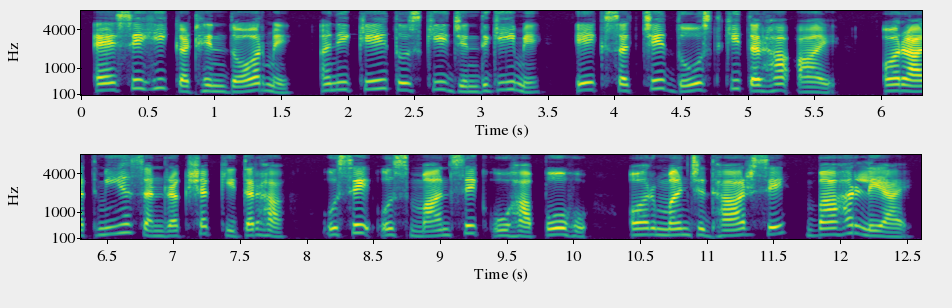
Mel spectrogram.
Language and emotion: Hindi, neutral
